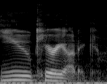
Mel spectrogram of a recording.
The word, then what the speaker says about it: eukaryotic: is eukaryotic cell so even though it starts with an E you ignore the E and it's pronounced eukaryotic so eukariotic cell is a cell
